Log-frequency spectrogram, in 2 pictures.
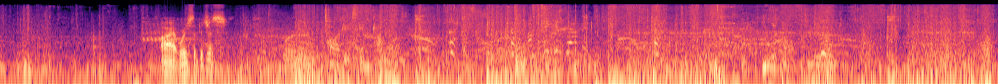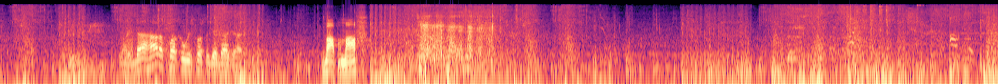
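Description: Rapid gunfire crackles in bursts.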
